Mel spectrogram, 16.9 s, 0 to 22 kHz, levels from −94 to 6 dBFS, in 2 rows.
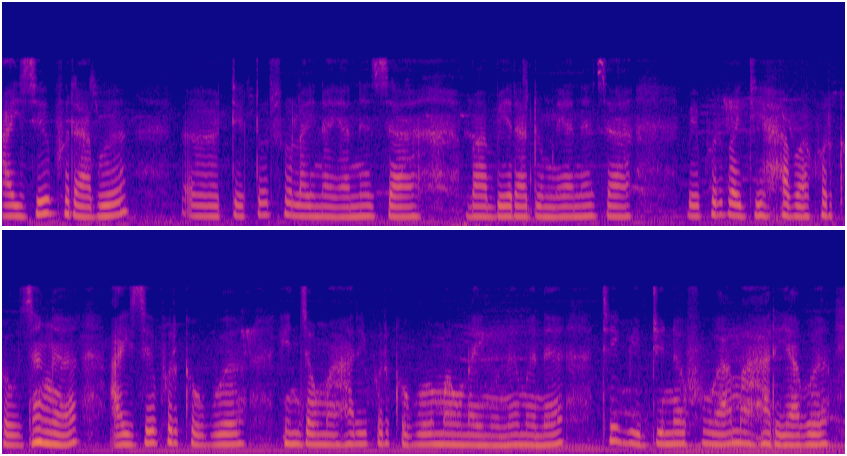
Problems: constant background noise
